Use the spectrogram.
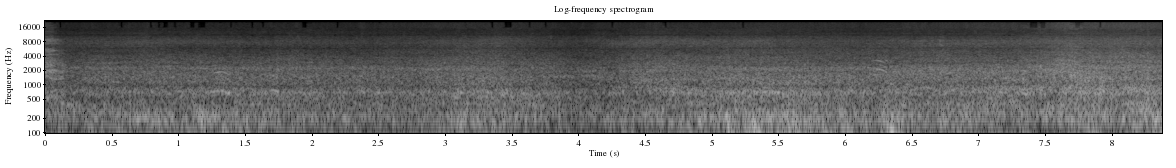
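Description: Steady sea surf rolls onto the beach in Odesa, a continuous broad wash of breaking waves with wind buffeting the microphone throughout, close and fairly loud.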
